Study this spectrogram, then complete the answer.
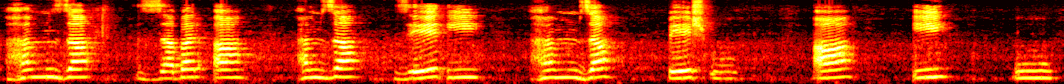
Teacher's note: و حرکات کو معروف پڑھنا ہے بغیر کھینچے، بغیر جھٹکا دیے۔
